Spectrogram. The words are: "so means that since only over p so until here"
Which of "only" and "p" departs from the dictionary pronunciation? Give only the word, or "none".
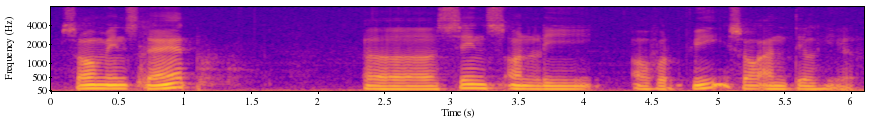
p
